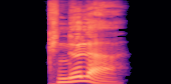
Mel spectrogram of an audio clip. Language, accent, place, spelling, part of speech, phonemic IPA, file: German, Germany, Berlin, Knüller, noun, /ˈknʏlɐ/, De-Knüller.ogg
- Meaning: 1. an exciting article, news story, or piece of information; a sensation, bombshell 2. something that is funny, often in an unusual or bizarre way 3. a blockbuster, hit, highlight, anything exciting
